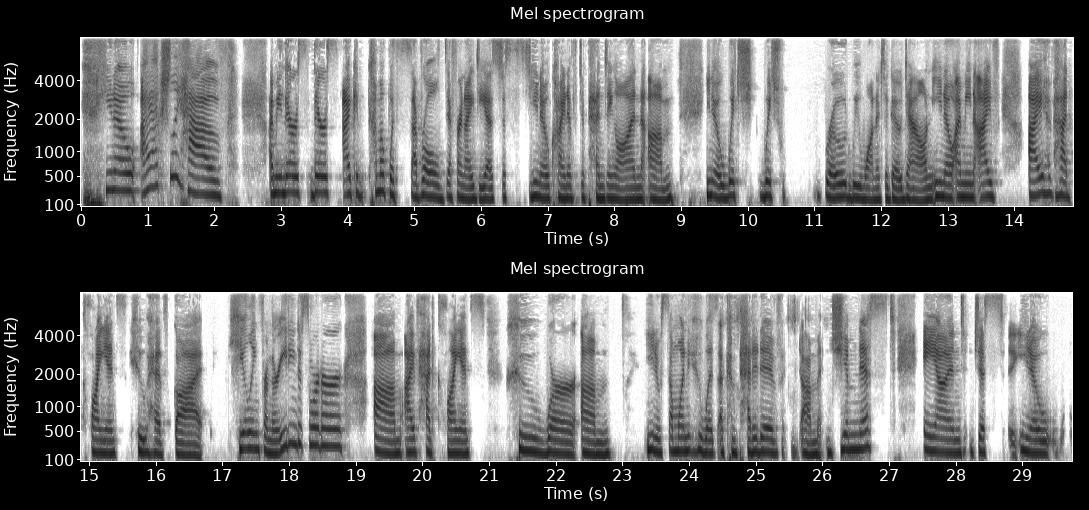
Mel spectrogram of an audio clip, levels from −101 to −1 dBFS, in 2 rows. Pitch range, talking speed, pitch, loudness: 175-215 Hz, 145 wpm, 185 Hz, -20 LUFS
